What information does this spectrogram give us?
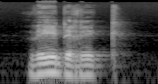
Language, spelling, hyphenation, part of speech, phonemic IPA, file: Dutch, wederik, we‧de‧rik, noun, /ˈʋeː.də.rɪk/, Nl-wederik.ogg
- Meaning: A loosestrife; any plant of the genus Lysimachia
